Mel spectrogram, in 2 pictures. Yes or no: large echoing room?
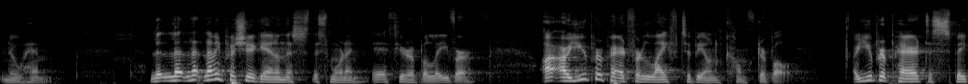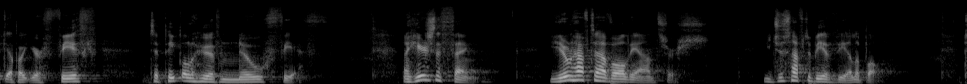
yes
